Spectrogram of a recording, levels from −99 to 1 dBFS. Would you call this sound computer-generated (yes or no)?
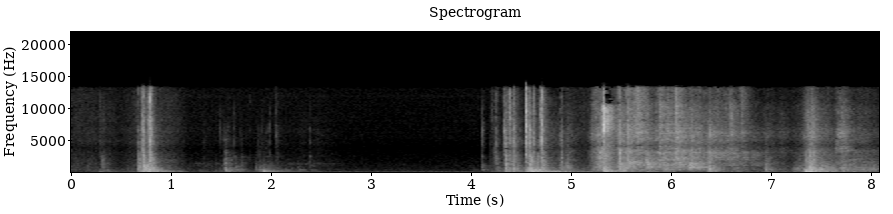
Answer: no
